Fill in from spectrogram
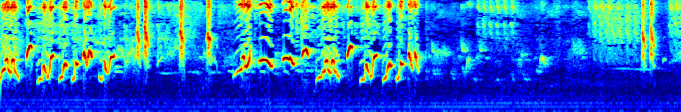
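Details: Agitated white-rumped shama in 'macul' style song meant to stir young birds: fast loud sequence of curling whistled notes with high sharp squeaks, stopping after four seconds, then faint distant chirps over a quiet indoor hum.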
